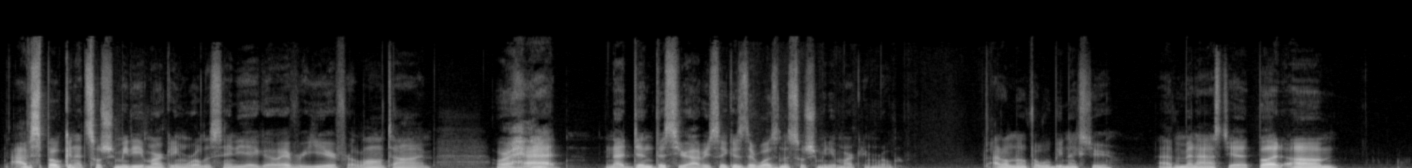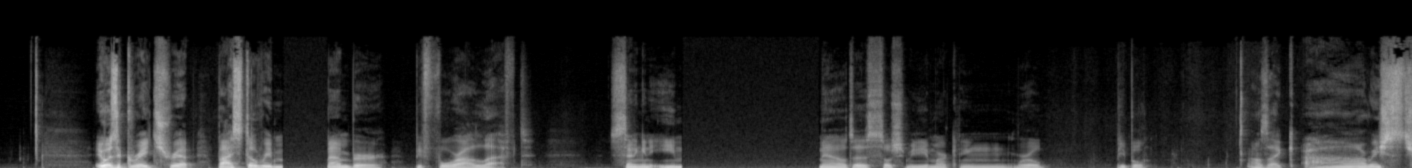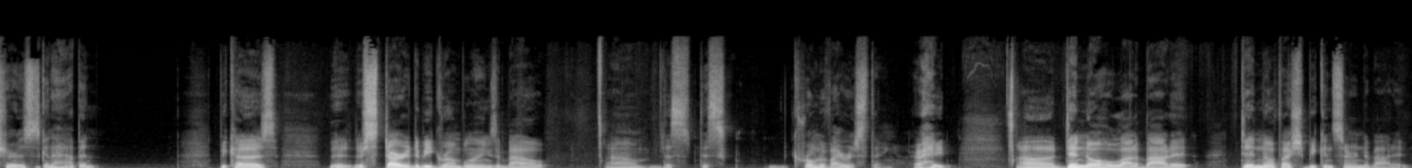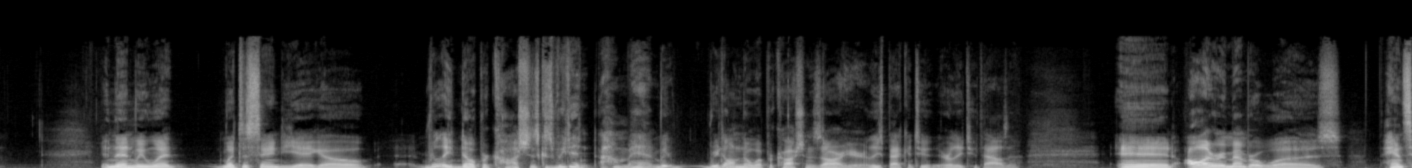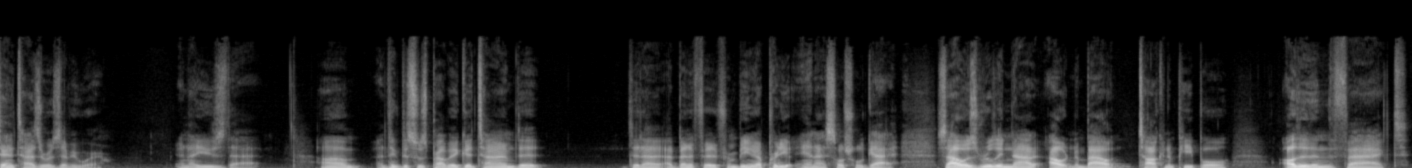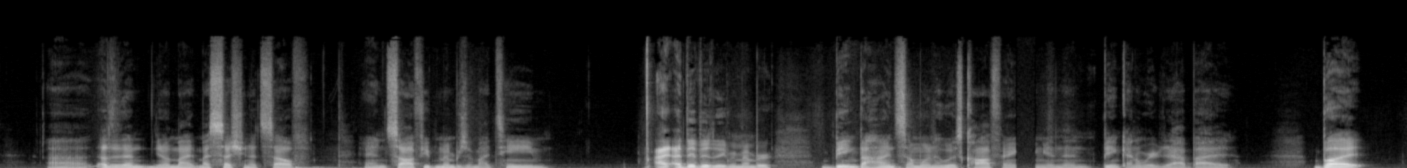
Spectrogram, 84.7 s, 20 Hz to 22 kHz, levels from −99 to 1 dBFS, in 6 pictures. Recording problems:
audio cutting out; at 17 s, at 21 s for 1.5 s and at 1:21

